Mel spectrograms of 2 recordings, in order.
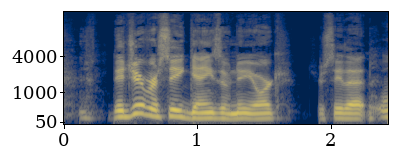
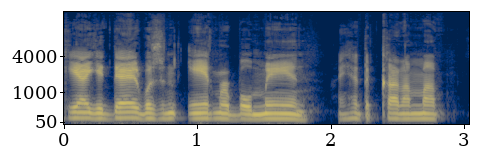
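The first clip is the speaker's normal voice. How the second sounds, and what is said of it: Imitates another person's voice, lip smacking. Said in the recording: “He sounded very much like that... he used to always like smack his lips”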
